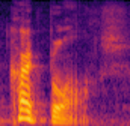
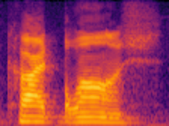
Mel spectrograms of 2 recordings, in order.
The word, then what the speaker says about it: carte blanche: But anyway, it was a terrific experience, and they gave me carte blanche. How do you say that? – Is it? And, carte blanche. – Yeah, carte blanche, to really go and do what I wanted to do.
